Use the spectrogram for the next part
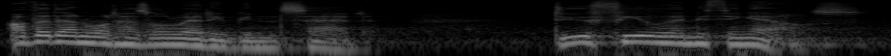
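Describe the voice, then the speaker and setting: A man's voice: mid-range voice, big pitch swings, moderate pace, darkish tone, slightly rough. An actor playing a brooding, self-assured male occultist in a period video game, stern and commanding. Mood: grave.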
